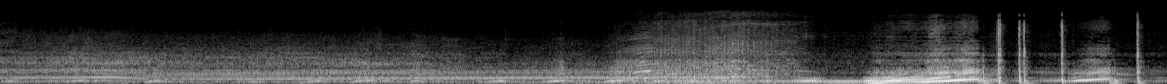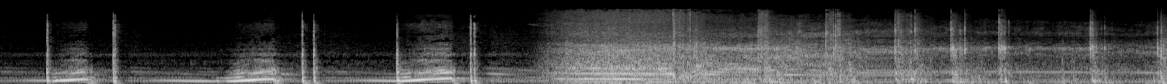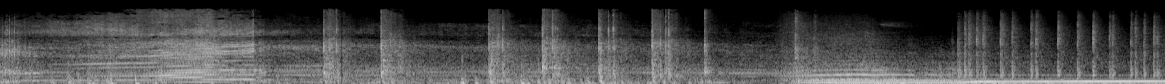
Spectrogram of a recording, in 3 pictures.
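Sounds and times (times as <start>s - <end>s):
car engine revving: 0.0s - 34.9s
exhaust pops and cracks: 32.9s - 34.9s.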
